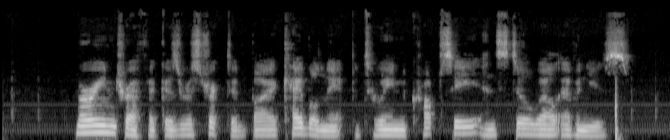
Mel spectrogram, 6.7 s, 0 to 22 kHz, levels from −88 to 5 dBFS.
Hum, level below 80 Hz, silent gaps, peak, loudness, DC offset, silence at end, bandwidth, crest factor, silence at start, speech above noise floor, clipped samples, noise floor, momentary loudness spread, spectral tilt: none; -54 dBFS; none; -2 dBFS; -21 LUFS; under 0.1%; 0.4 s; 16.5 kHz; 18 dB; 0.75 s; 40 dB; under 0.1%; -60 dBFS; 10 LU; -5 dB/octave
